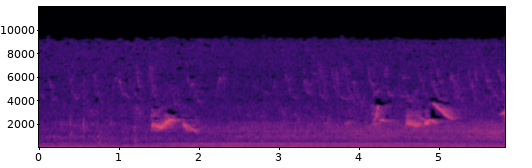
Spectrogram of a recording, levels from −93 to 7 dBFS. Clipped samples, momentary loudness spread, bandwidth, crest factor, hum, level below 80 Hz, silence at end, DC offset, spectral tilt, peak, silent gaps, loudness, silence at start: under 0.1%; 15 LU; 9.6 kHz; 20 dB; none; -54 dBFS; 0 s; under 0.1%; -2.5 dB/octave; -22 dBFS; none; -40 LUFS; 0 s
